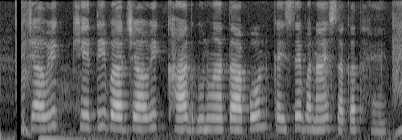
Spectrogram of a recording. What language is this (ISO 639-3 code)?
hne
